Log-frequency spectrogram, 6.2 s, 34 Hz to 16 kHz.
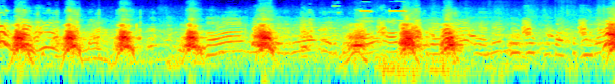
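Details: Schapendoes on an agility course at a Fredrikstad competition, August 2016, giving a string of sharp barks roughly every half second with whining, upward-sliding yips between them, while a person speaks nearby.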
